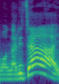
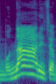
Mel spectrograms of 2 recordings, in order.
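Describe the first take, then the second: First: The stress is on the fourth syllable. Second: The stress is on the second syllable. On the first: "네 번째야" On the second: "두 번째야"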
